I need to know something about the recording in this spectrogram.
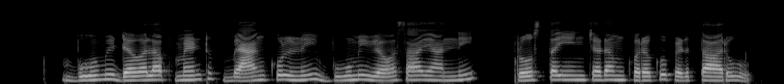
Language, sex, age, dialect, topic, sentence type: Telugu, female, 31-35, Telangana, banking, statement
